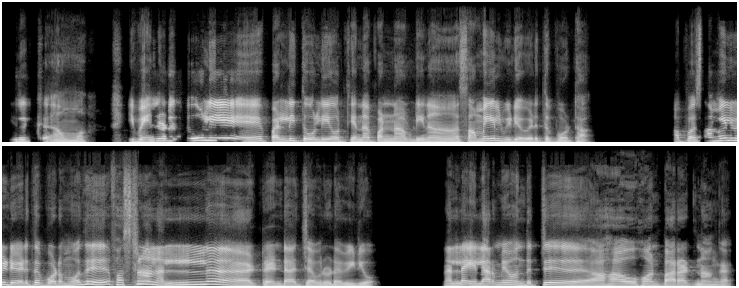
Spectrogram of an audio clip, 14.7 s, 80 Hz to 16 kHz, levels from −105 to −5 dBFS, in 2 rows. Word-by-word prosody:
இருக்கு, 190 -2 -3
ஆமா. 155 0 -2 0.5
இப்ப 205 0 -1
என்னோட 245 +2 +1 0.2
தோழியே 290 +1 +5 0.4
பள்ளி 215 +4 +3
தோழியே 220 0 +2
ஒருத்தி 190 -2 -2
என்ன 205 - +1
பண்ணா 180 -2 0
அப்டின்னா, 170 +4 -1 0.3
சமையல் 235 +5 +2
வீடியோவ 185 -3 0
எடுத்துப் 170 -2 -5
போட்டா. 150 -5 -4 0.9
அப்ப 220 0 -1
சமையல் 260 +6 0
வீடியோ 245 -3 +2
எடுத்துப் 220 0 -3
போடும்போது, 220 +7 -1 0.2
ஃபர்ஸ்ட்டு 265 +5 -1
நாள் 305 -4 +2
நல்ல 255 +8 +1 0.5
டிரெண்ட் 200 +2 0
ஆச்சு 195 -1 -4
அவளோட 165 -1 -3
வீடியோ. 175 -1 -2 0.8
நல்லா 200 +4 +1
எல்லாருமே 220 +4 +1
வந்துட்டு 220 +3 -2 0.5
ஆஹா! 205 +3 0
ஓஹோன்னு 205 +2 -3
பாராட்டுனாங்க. 170 -5 -2
205 Hz, 135 wpm, -21 LUFS, 185-240 Hz, 0.9 s, தோழியே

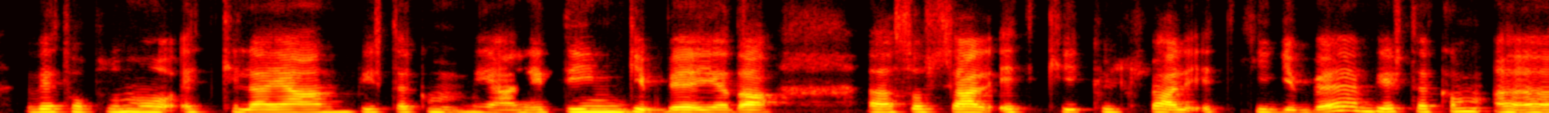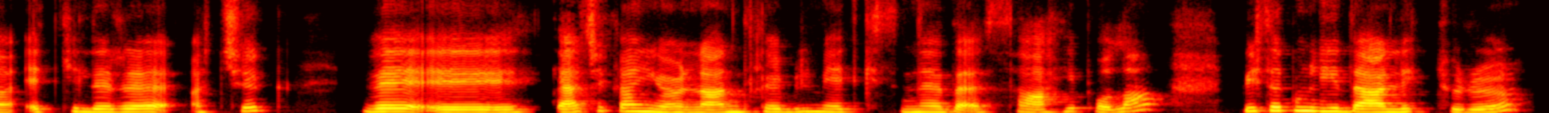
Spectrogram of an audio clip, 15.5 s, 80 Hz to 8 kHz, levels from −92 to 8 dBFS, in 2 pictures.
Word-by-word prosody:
ve 200 +1 0
toplumu 195 -1 -2
etkileyen 185 0 0
birtakım, 190 0 -7
yani, 170 0 -5
din 200 0 +3
gibi 190 -3 -1
ya 170 -1 +2
da, 170 -1 +4 0.5
eee, 185 0 +3
sosyal 190 -2 +2
etki, 180 -2 -6
kültürel 190 -2 -1
etki 185 -2 -10
gibi 165 +1 -1 0.2
birtakım, 220 +1 -2
eee, 175 -1 +2
etkileri 205 +1 +1
açık 245 +7 -5 0.4
ve, 220 0 +5
eee, 180 +1 +2
gerçekten 235 +5 +1
yönlendirebilme 195 +1 +1
etkisine 195 0 -4
de - - +1
sahip 200 +3 -3
olan 230 - -1 0.4
birtakım 265 +2 +5
liderlik 205 -3 +4
türü 185 - -2
195 Hz, 115 wpm, -22 LUFS, 180-205 Hz, 0.5 s, ve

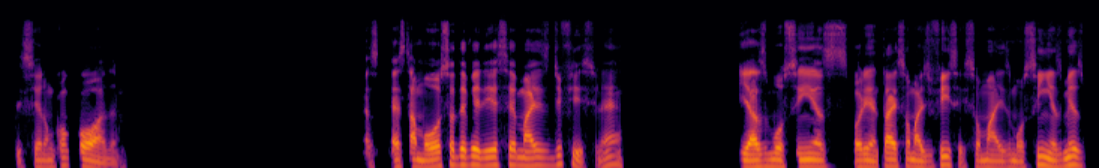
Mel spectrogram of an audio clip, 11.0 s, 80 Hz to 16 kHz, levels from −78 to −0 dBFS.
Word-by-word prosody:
E - - -11
você 105 - -5
não 105 0 -5
concorda. 100 - -1 2.4
Essa - - -11
essa 110 +1 0
moça 110 +6 +2
deveria 135 -1 +3
ser 135 +2 0
mais 125 0 +2
difícil, 145 +4 -6
né. - - -4 1.2
E 110 - +4
as 105 +1 +5
mocinhas 110 -1 -1
orientais 105 +1 +3
são 115 - -3
mais 100 -3 +1
difíceis, 120 +7 -2
são 105 - -4
mais 100 -1 -2
"mocinhas" 105 +3 -1
mesmo? 125 +1 +1
110 Hz, 125 wpm, -26 LUFS, 105-125 Hz, 2.4 s, as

